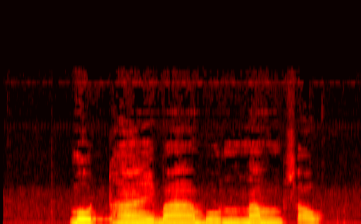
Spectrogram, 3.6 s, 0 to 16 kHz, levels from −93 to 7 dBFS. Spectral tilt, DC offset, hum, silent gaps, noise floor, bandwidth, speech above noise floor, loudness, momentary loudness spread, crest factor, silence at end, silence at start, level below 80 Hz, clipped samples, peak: -9 dB/octave; under 0.1%; none; none; -64 dBFS; 10 kHz; 37 dB; -27 LUFS; 8 LU; 20 dB; 0.4 s; 0.7 s; -50 dBFS; under 0.1%; -8 dBFS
